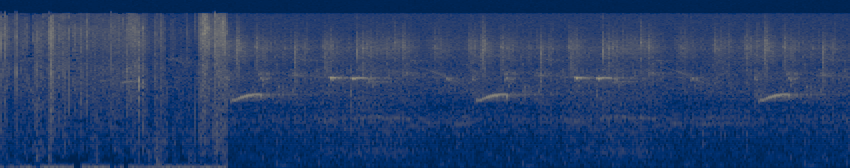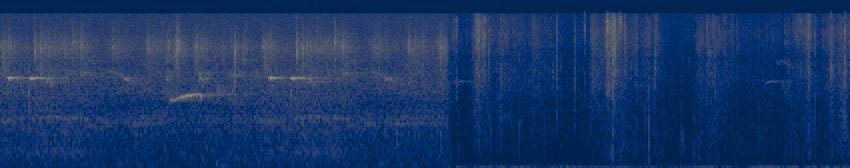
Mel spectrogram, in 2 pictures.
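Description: A bird calling over and over, about every two seconds: each call a quick rising note followed by a higher note. At the start, a few crackling steps on dry bush ground. The calls stop abruptly near the end.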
